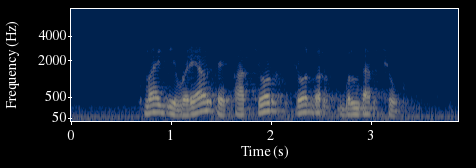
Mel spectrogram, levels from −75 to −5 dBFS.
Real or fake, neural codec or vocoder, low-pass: fake; codec, 16 kHz, 16 kbps, FunCodec, trained on LibriTTS, 50 frames a second; 7.2 kHz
